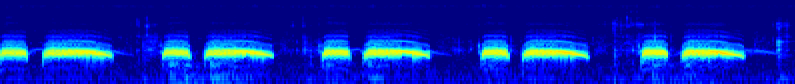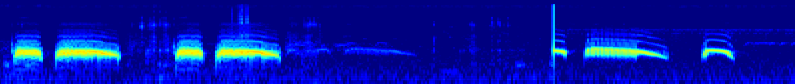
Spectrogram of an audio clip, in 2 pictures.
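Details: Young spotted dove, newly started calling and still in wild plumage, used as a lure for wild doves: loud, hollow coos repeated about every second in a long series, then a pause and a few more.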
